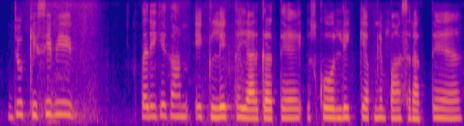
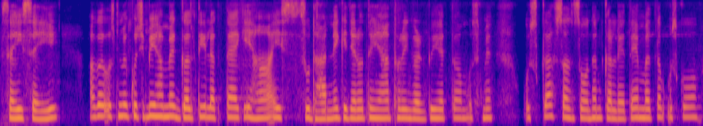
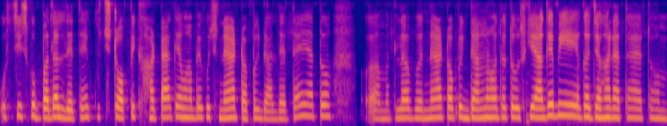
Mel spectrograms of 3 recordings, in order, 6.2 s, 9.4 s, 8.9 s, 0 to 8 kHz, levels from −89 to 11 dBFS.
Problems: constant background noise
